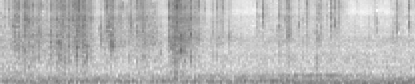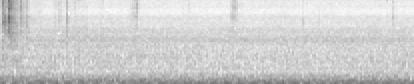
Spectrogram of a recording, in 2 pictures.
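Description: A small clear plastic zip bag of servo arms and screws being handled and opened, crinkling loudest in the first second and a half, then rustling more softly.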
